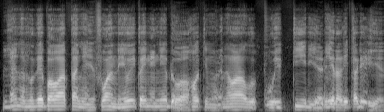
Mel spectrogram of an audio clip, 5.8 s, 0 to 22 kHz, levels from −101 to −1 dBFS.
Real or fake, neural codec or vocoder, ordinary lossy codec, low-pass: fake; codec, 44.1 kHz, 1.7 kbps, Pupu-Codec; none; none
